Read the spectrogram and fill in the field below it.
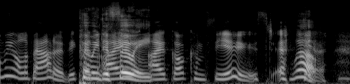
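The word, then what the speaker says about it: Puy du Fou: It's called Puy de Fou.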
